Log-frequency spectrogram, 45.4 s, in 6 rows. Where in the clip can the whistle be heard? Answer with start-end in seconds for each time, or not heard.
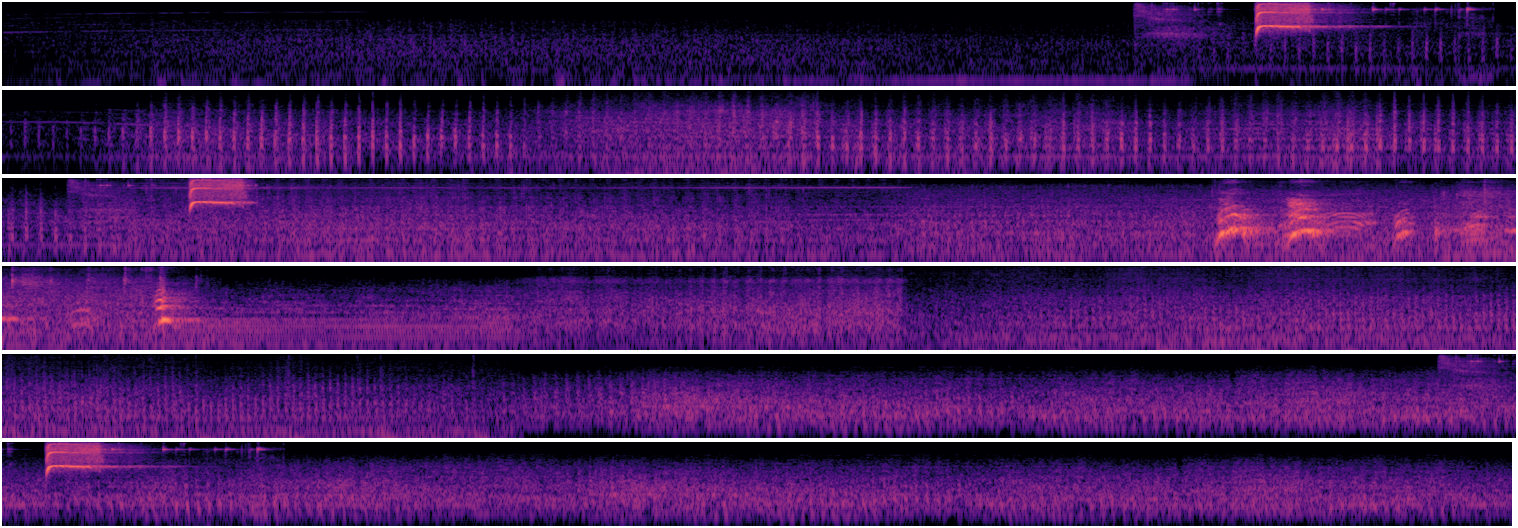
5.8-7.3, 15.6-16.4, 37.6-39.1.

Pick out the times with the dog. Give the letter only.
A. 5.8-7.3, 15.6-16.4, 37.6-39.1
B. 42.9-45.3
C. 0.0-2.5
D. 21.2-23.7
D.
